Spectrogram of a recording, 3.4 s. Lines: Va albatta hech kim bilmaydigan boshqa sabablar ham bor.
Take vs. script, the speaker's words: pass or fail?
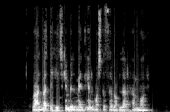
pass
